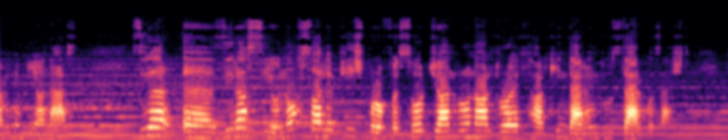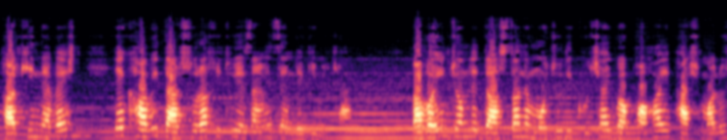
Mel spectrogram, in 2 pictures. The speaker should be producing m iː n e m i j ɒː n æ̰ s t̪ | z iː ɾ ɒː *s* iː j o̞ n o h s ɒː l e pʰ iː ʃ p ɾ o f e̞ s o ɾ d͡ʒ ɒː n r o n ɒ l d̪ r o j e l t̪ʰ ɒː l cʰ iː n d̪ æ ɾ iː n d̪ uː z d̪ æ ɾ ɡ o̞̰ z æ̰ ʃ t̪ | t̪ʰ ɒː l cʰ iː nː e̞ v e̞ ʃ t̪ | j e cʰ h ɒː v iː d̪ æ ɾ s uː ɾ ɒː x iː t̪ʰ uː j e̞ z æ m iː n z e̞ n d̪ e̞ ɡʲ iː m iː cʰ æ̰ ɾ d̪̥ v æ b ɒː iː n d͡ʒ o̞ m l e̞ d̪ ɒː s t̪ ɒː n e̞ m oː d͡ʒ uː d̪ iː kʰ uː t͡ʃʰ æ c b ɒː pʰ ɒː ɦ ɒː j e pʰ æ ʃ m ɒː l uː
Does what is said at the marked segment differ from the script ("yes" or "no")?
no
